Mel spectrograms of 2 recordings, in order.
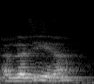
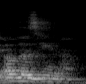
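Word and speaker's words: الذين: I mean, alladhina, people say allazina.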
